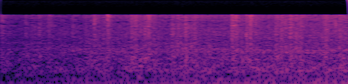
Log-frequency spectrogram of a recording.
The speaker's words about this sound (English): It's a train.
